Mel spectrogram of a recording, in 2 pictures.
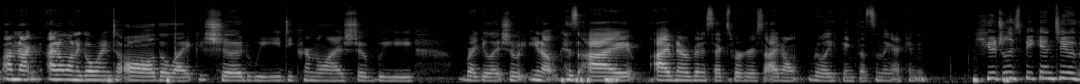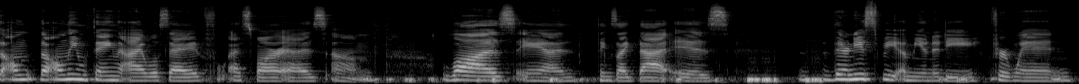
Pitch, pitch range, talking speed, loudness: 190 Hz, 175-225 Hz, 190 wpm, -28 LUFS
